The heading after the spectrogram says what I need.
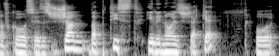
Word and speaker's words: Jacquet: So the saxophone, of course, is Jean-Baptiste Illinois Jacquet, or Jacquet, if you pronounce with the American pronunciation.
